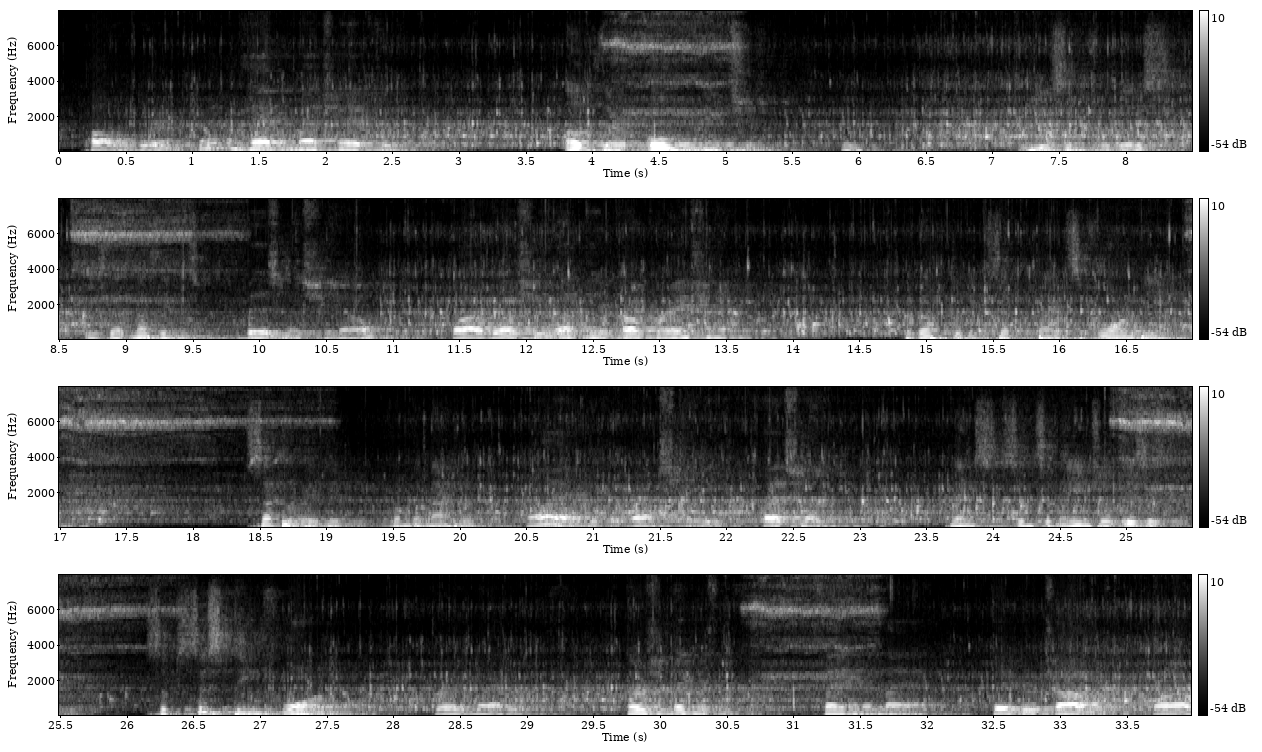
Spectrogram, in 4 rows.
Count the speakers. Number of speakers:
2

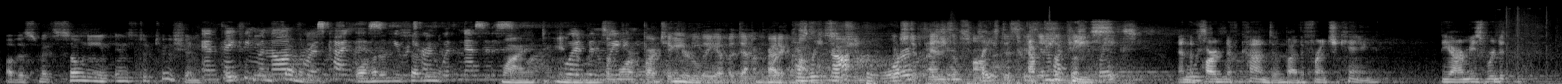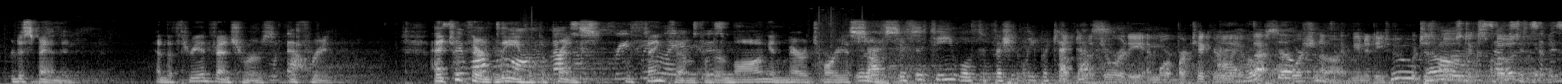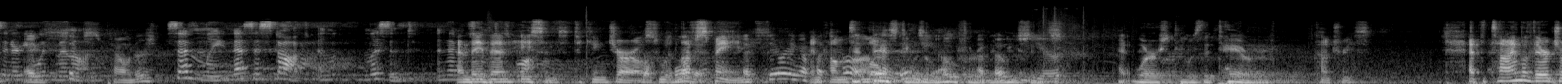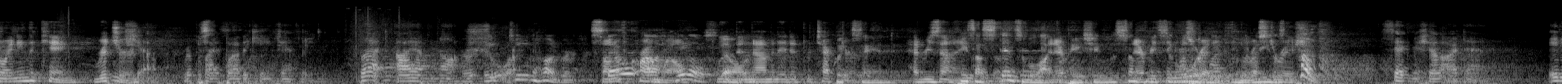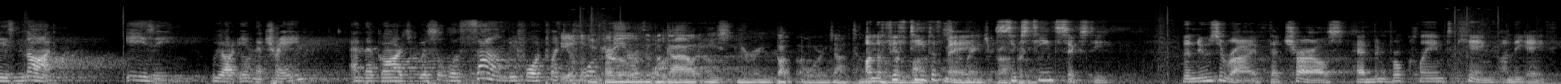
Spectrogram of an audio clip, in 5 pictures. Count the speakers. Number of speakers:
6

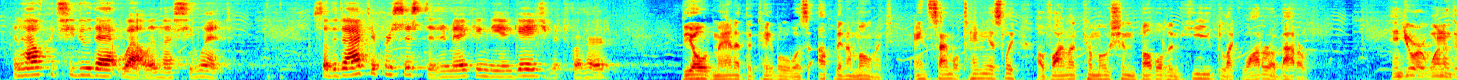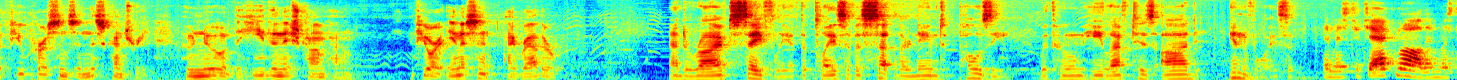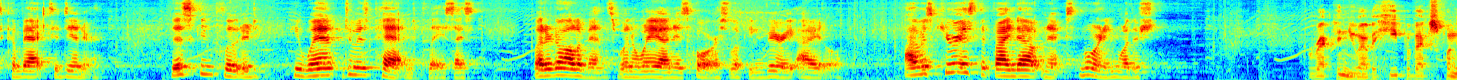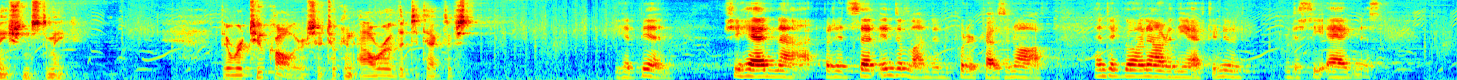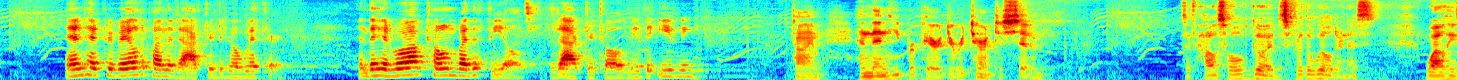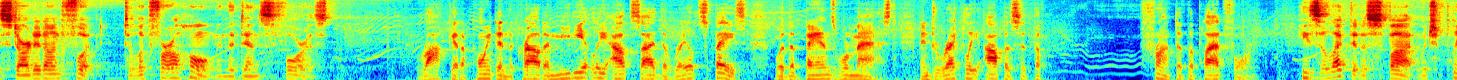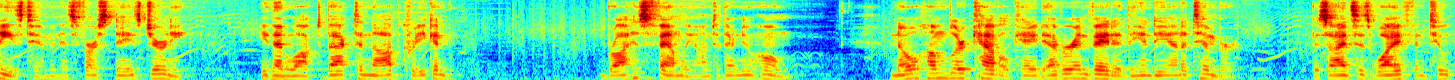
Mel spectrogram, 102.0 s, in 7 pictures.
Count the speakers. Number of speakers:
4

